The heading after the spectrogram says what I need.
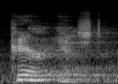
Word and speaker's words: Piarist: belt VI AR ist we pronounce it purist like we put a boat at a pier they put an i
